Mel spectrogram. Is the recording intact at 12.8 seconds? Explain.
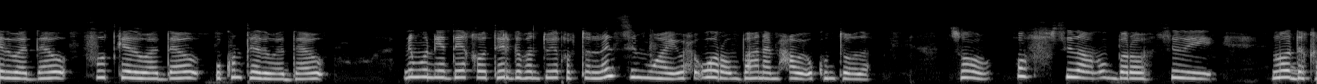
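Yes, the speech at 12.8 seconds plays through intact, with no dropout, click, distortion or other fault at that point.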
